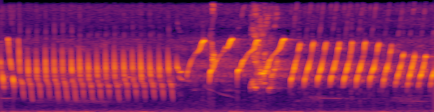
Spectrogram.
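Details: Canary song used as a master to train other canaries: an even, rapid trill of sharp notes, a quick tangle of slurred whistles, then another fast pulsed trill.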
